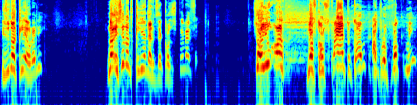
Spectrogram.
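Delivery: indignant accusation. Acted. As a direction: challenge them, offended. King angrily accuses the council.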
